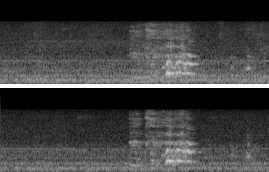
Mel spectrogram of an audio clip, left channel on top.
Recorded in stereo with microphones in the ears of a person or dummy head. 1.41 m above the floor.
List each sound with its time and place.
1.3 s laughter: 85° right, 9 m; by 2.6 s 80° right, 8.5 m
